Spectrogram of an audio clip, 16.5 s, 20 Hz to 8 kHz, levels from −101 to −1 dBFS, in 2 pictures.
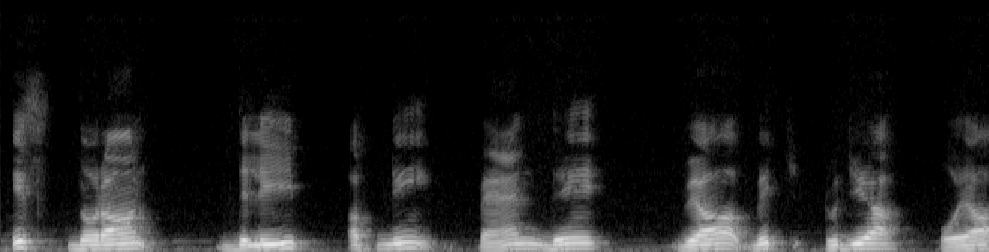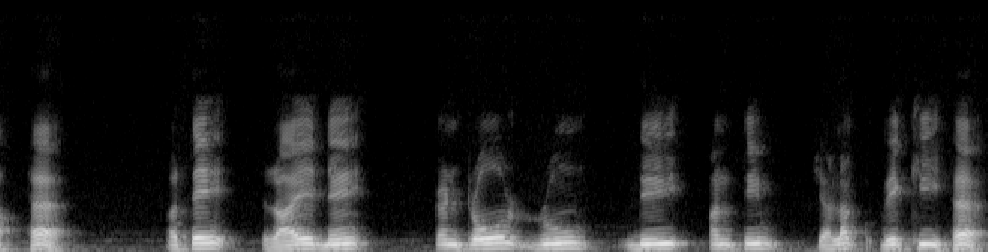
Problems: background conversations at intervals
